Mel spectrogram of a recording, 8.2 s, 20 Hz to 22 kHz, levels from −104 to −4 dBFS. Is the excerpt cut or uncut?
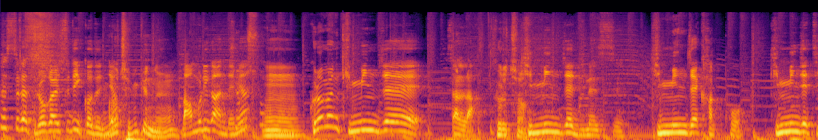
uncut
